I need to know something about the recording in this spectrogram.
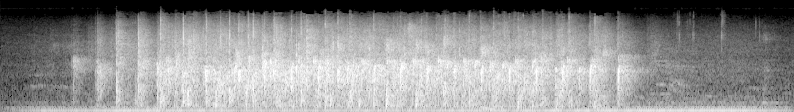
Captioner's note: applause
